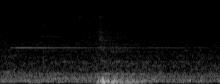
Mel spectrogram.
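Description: A single dull, low thud about a second in, dying away over about half a second, over a steady low hum, with a faint thin high tone running underneath.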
